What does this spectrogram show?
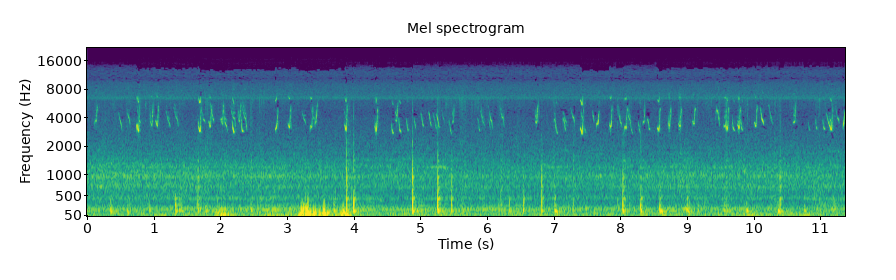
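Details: Three-week-old chickens as chicks chirping in a group: long chorus of high, brief, falling peeps, fairly constant, with a louder rustling thump partway through and scattered taps.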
